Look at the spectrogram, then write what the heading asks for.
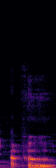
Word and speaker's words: Apu: Seriously, though, how does Abu feel about all the snakes being whacked? Abu? Apu.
